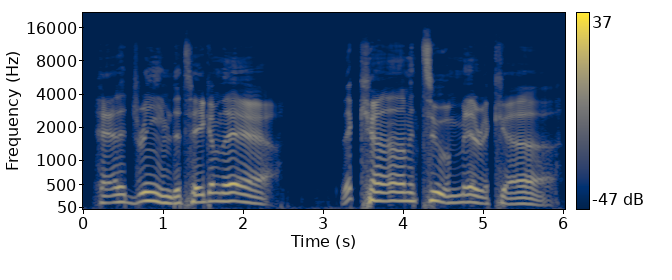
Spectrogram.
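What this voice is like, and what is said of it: Sung imitation of another person's voice. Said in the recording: “my Neil Diamond impression ... That's actually really good.”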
